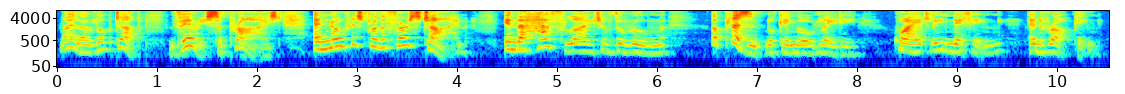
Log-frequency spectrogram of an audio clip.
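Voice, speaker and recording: A woman's voice: mid-range voice, expressive, a little slow, a little mellow. A woman reading a storybook aloud as narrator. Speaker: audiobook reader, host.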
